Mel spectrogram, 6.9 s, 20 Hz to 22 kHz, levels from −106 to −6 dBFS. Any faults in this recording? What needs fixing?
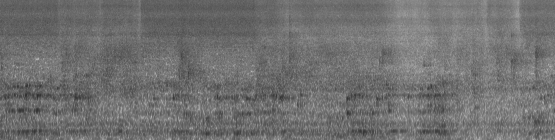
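Nothing needs fixing; no faults can be heard.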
